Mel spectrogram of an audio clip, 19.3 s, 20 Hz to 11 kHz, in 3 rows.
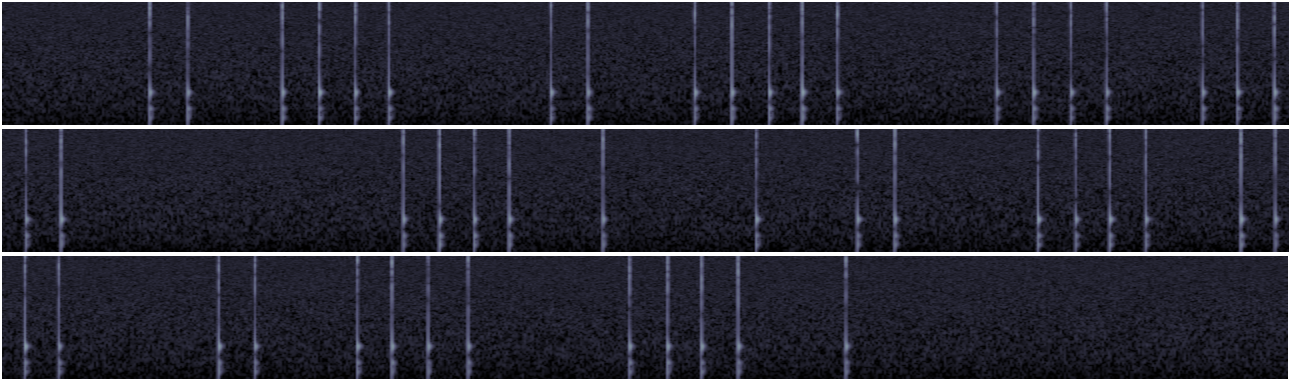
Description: Tap code, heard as taps on a table, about 6 knocks a second. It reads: IJU QBTIQ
